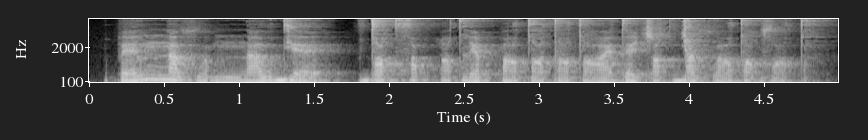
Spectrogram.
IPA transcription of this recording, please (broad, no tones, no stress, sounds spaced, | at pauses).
p ɛ l nː a sʷ a b nː a w dʲ ɛ | dʲ o tˤ sˤ o p qʷ æ tˤ lʲ æ b p a tˤ a t æ tˤ w æ t ɛ c ɛ tˤ ɟ æ sʷ a tˤ o b zˤ o tˤ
